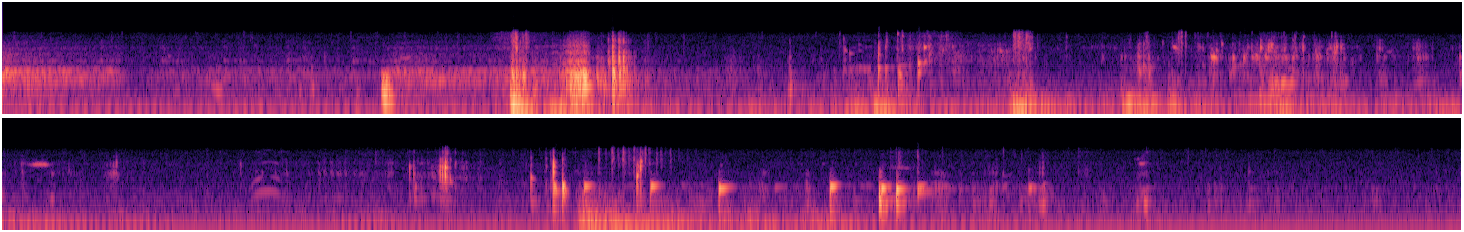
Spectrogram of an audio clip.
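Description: Water sloshing and splashing around a camera held at the water's surface, with irregular clusters of knocks and bumps, loudest about three seconds in and again around ten to twelve seconds in.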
